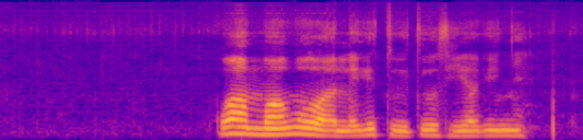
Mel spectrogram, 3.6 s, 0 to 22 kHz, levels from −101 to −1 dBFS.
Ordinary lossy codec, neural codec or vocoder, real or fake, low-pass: none; codec, 44.1 kHz, 2.6 kbps, SNAC; fake; none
